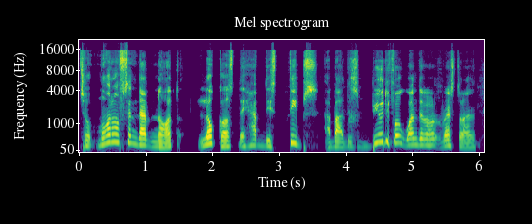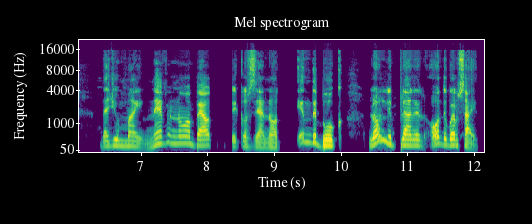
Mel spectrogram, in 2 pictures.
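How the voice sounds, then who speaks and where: A man with a Chilean accent leads an online English class over a video call, upbeat and encouraging, slowing down so learners can follow. His voice sits a little higher than most men's. The recording is dry and close, with no room echo. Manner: animated, encouraging, slow and clear for learners. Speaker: English teacher.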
